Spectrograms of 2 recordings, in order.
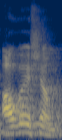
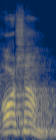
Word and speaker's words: awesome: अब इसको बहुत सारे स्टूडेंट क्या पढ़ते हैं, अवशम, अवशम, लेकिन ये अवशम नहीं है, ये इसको हम क्या पढ़ते हैं, औशम, औशम, ठीक है। यहाँ पर कुछ अक्षर जो है वो साइलेंट का काम करते हैं, ठीक है।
